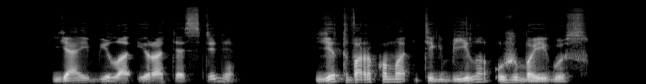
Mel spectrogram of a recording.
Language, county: Lithuanian, Vilnius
